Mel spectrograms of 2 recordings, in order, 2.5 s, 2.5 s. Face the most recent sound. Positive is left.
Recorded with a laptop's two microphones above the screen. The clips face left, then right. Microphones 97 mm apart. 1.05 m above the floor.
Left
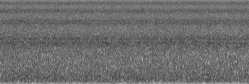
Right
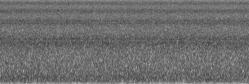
No sound to turn to.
